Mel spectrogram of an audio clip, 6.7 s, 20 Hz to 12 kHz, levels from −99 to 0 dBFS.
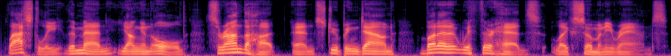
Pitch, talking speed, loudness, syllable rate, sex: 115 Hz, 195 wpm, -21 LUFS, 4.4 syllables/s, male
